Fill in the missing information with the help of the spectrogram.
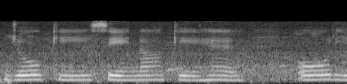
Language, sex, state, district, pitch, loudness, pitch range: Hindi, female, Haryana, Jhajjar, 210 Hz, -15 LUFS, 205-215 Hz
